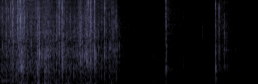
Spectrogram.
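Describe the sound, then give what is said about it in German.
Crinkly plastic packaging bag rustling as someone reaches into it, a dense burst of crackling for about a second, then a few sharp isolated crinkles with quiet gaps between them. “Es raschelt.”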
